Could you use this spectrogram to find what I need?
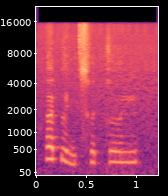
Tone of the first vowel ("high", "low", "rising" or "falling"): high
